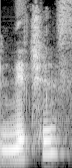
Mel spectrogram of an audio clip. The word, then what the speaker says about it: niche: See, when you go where there is a gap, people often say there are riches in the niches. It's actually niche, but it rhymes.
